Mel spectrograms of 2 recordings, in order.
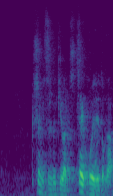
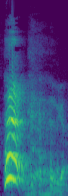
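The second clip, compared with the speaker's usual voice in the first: sudden loud sneeze-like burst; sneeze-like shout; 14 dB louder than usual. Shown as a demonstration. Coach shows the sneeze-shout to the singers with a loud burst. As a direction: let it explode like a sneeze. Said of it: "くしゃみみたいな感じがいいですね".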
